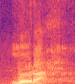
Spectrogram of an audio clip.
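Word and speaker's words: مراح: Murokulabid jangan dibaca marah ya. Murah. Ini banyak ustaz-ustaz ngajar tafsir munir bacanya marah. Marah bitsah ya murah.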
